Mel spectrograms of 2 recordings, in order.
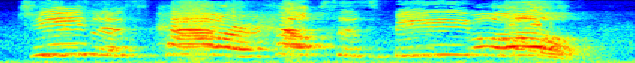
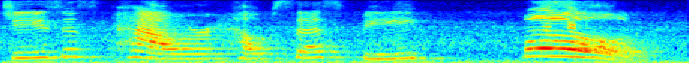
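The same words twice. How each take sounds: First: It is yelled very loudly. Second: It is said at normal volume.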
